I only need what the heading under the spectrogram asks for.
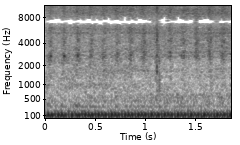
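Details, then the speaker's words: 1979 Ford F-150 that sat since 1999, revived and idling, low on coolant. A steady low idle with a light quick tick in time with the engine, a likely lifter tick judged not bad and expected to fade with running. "a little bit of a lift to tick but nothing nothing bad"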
